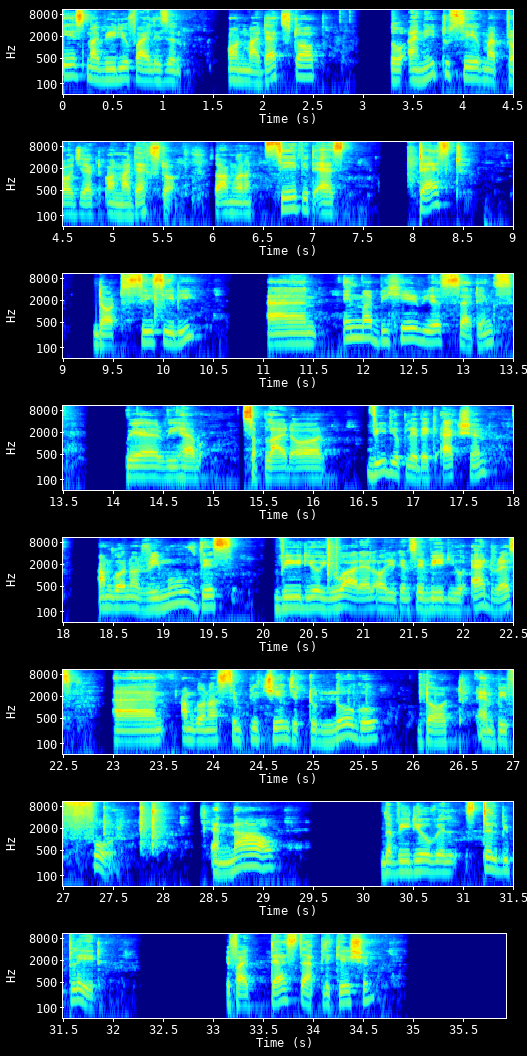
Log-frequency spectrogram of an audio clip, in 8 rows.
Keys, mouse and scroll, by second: 2.8 click, 7.4-8.7 typing, 9.8 Return, 11.9 click, 24.4-27.2 typing, 27.8 Return, 33.8 click.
